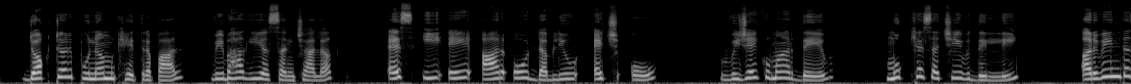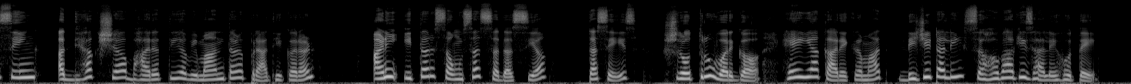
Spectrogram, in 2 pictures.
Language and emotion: Marathi, neutral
